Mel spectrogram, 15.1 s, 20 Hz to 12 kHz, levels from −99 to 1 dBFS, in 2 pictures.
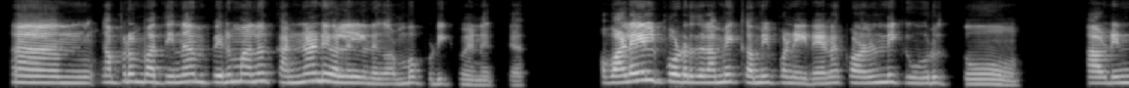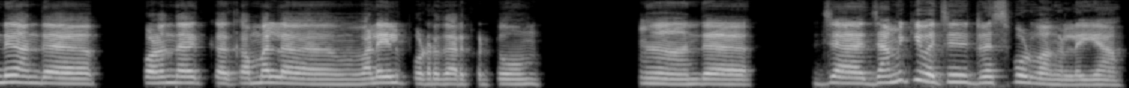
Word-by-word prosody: ஆம் 240 Hz, -2 st, +5 dB, 0.3 s
அப்பறம் 285 Hz, +2 st, -4 dB
பார்த்தீங்கன்னா, 265 Hz, +1 st, 0 dB
பெரும்பாலும் 285 Hz, +3 st, -1 dB
கண்ணாடி 290 Hz, +6 st, +3 dB
வளையல் 235 Hz, -2 st, +3 dB
எனக்கு 195 Hz, -1 st, -6 dB
ரொம்ப 220 Hz, +3 st, -8 dB
புடிக்கும் 190 Hz, -2 st, -9 dB
எனக்கு. 160 Hz, -1 st, -13 dB, 0.7 s
வளையல் 300 Hz, +4 st, +9 dB
போட்றது 265 Hz, -3 st, 0 dB
எல்லாமே 245 Hz, +3 st, +1 dB
கம்மி 245 Hz, +2 st, -2 dB
பண்ணிட்டேன். 210 Hz, -3 st, +1 dB
ஏன்னா, 230 Hz, -, -5 dB
"கொழந்தைக்கு 230 Hz, +1 st, -3 dB
உறுத்தும்." 190 Hz, -5 st, -8 dB, 0.6 s
அப்படீன்ட்டு 230 Hz, +4 st, +1 dB
அந்த 220 Hz, -1 st, -1 dB, 0.6 s
கொழந்த 230 Hz, +1 st, +1 dB, 0.2 s
க 210 Hz, -, 0 dB
கம்மல, 225 Hz, +1 st, 0 dB, 0.5 s
வளையல் 230 Hz, +2 st, +3 dB
போடுறதா 195 Hz, -1 st, -3 dB
இருக்கட்டும், 190 Hz, +1 st, -8 dB, 0.8 s
ம் 200 Hz, -1 st, +1 dB
அந்த 195 Hz, +1 st, -1 dB, 0.8 s
ஜ -, -, -1 dB, 0.3 s
ஜமிக்கி 295 Hz, +8 st, +2 dB
வச்சு 270 Hz, +1 st, 0 dB, 0.2 s
ட்ரெஸ் 235 Hz, +2 st, -4 dB
போடுவாங்க 200 Hz, -8 st, -3 dB
இல்லையா? 170 Hz, 0 st, -1 dB
230 Hz, 135 wpm, -23 LUFS, 195-255 Hz, 0.8 s, வளையல்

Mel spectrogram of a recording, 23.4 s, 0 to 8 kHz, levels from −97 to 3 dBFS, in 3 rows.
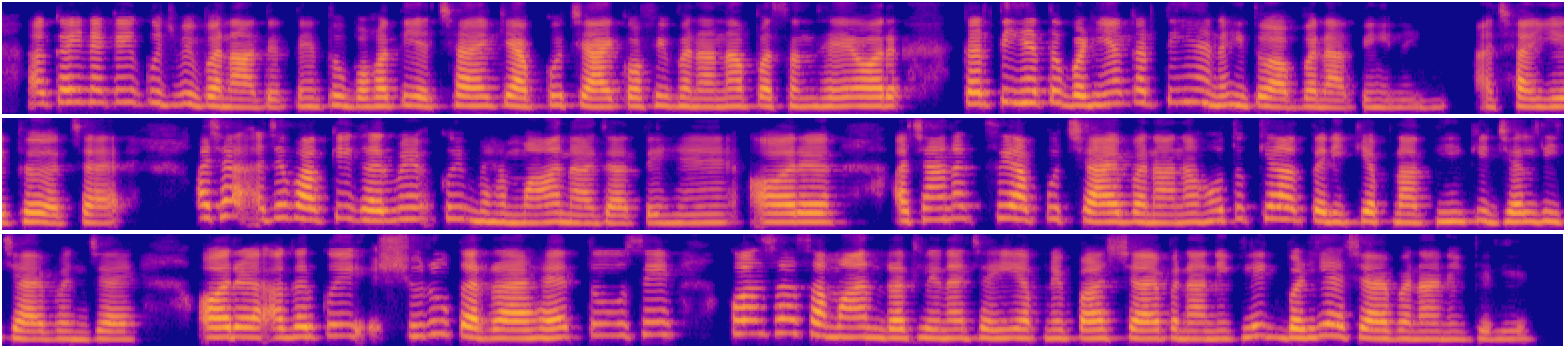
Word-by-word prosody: अ, 300 Hz, -, -1 dB
कहीं 335 Hz, +2 st, 0 dB
न 330 Hz, -, +1 dB
कहीं 330 Hz, 0 st, -4 dB
कुछ 300 Hz, -4 st, -8 dB
भी 285 Hz, -, -4 dB
बना 220 Hz, -4 st, +2 dB
देते 205 Hz, +2 st, -9 dB
हैं। 220 Hz, -1 st, -6 dB
तो 255 Hz, 0 st, -2 dB
बहुत 230 Hz, +2 st, 0 dB
ही 245 Hz, -, 0 dB
अच्छा 235 Hz, +3 st, +1 dB
है 240 Hz, 0 st, +3 dB
कि 250 Hz, -, 0 dB
आपको 230 Hz, +2 st, +3 dB
चाय-कॉफ़ी 230 Hz, 0 st, +2 dB
बनाना 225 Hz, -1 st, 0 dB
पसंद 225 Hz, 0 st, -1 dB
है, 230 Hz, +1 st, 0 dB
और 235 Hz, 0 st, +5 dB, 0.4 s
करती 300 Hz, +2 st, +1 dB
हैं 320 Hz, 0 st, +2 dB
तो 320 Hz, -, -1 dB
बढ़िया 260 Hz, +3 st, +2 dB
करती 320 Hz, +1 st, -4 dB
हैं, 325 Hz, -4 st, -4 dB
नहीं 255 Hz, 0 st, -2 dB
तो 240 Hz, 0 st, +1 dB
आप 210 Hz, -1 st, +3 dB
बनाती 200 Hz, -1 st, -2 dB
ही 195 Hz, -, -10 dB
नहीं। 200 Hz, 0 st, -16 dB, 0.2 s
अच्छा, 225 Hz, +2 st, -1 dB
ये 215 Hz, +1 st, -2 dB
तो 240 Hz, -1 st, +4 dB
अच्छा 210 Hz, +2 st, -1 dB
है। 210 Hz, -, -2 dB, 0.4 s
अच्छा 380 Hz, +4 st, +1 dB
अ, -, -, -4 dB
जब 345 Hz, +1 st, -4 dB
आपके 305 Hz, +2 st, +3 dB
घर 270 Hz, -2 st, +3 dB
में 310 Hz, +1 st, -4 dB
कोई 320 Hz, -1 st, -7 dB
मेहमान 230 Hz, -3 st, -1 dB
आ 205 Hz, 0 st, -1 dB
जाते 205 Hz, +1 st, -4 dB
हैं 220 Hz, +1 st, -7 dB, 0.2 s
और 235 Hz, 0 st, +5 dB, 0.5 s
अचानक 300 Hz, +5 st, -1 dB
से 340 Hz, -1 st, -2 dB
आपको 305 Hz, +1 st, +2 dB
चाय 240 Hz, -5 st, +4 dB
बनाना 220 Hz, 0 st, -1 dB
हो, 255 Hz, +3 st, -3 dB
तो 315 Hz, +3 st, -11 dB
क्या 315 Hz, 0 st, +2 dB
तरीके 250 Hz, -1 st, +2 dB
अपनाती 235 Hz, 0 st, -2 dB
हैं 245 Hz, -, -3 dB
कि 260 Hz, -, -4 dB
जल्दी 240 Hz, 0 st, +1 dB
चाय 210 Hz, -3 st, +2 dB
बन 205 Hz, -1 st, -6 dB
जाए? 205 Hz, -1 st, -2 dB, 0.3 s
और 255 Hz, 0 st, +7 dB
अगर 255 Hz, +1 st, +3 dB
कोई 295 Hz, +9 st, -4 dB
शुरू 310 Hz, +4 st, -7 dB
कर 250 Hz, -2 st, +8 dB
रहा 230 Hz, 0 st, +5 dB
है, 245 Hz, -, +5 dB
तो 260 Hz, +4 st, -12 dB
उसे 325 Hz, +3 st, -6 dB, 0.3 s
कौन-सा 355 Hz, +1 st, 0 dB
सामान 260 Hz, -7 st, +2 dB
रख 235 Hz, +1 st, +2 dB
लेना 230 Hz, -1 st, -1 dB
चाहिए 235 Hz, 0 st, -2 dB
अपने 230 Hz, 0 st, -2 dB
पास 230 Hz, 0 st, +2 dB
चाय 220 Hz, -2 st, +4 dB
बनाने 215 Hz, -1 st, -2 dB
के 250 Hz, -, -8 dB
लिए 280 Hz, 0 st, -2 dB
एक 245 Hz, -, -8 dB
बढ़िया 255 Hz, +4 st, +3 dB
चाय 230 Hz, -4 st, +3 dB
बनाने 210 Hz, -2 st, -3 dB
के 215 Hz, 0 st, -8 dB
लिए? 215 Hz, 0 st, -12 dB
240 Hz, 235 wpm, -24 LUFS, 220-285 Hz, 0.5 s, कर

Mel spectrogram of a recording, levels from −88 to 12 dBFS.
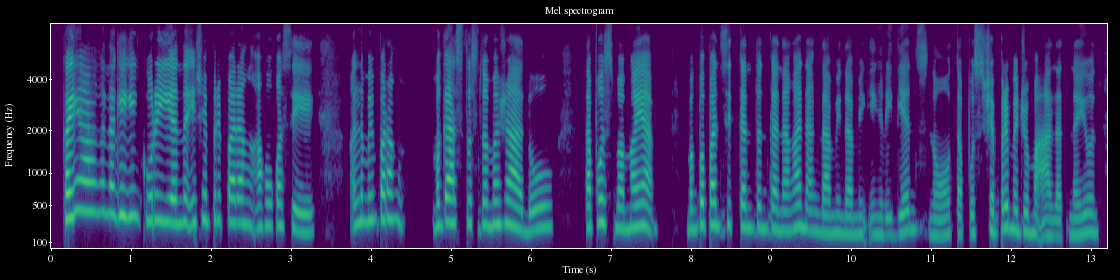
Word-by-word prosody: Kaya 370 Hz, +7 st, +8 dB, 0.2 s
nga! -, -, -3 dB
Nagiging 370 Hz, -1 st, +3 dB
Korean 315 Hz, -3 st, +3 dB
na 290 Hz, -, +2 dB
eh. 290 Hz, -, -1 dB
Siyempre 320 Hz, 0 st, -4 dB
parang 295 Hz, -3 st, +2 dB
ako 260 Hz, +2 st, -3 dB
kasi, 225 Hz, -7 st, -1 dB, 0.5 s
alam 280 Hz, +5 st, -2 dB
mo 310 Hz, -, -2 dB
yung 325 Hz, -, -3 dB
parang, 330 Hz, 0 st, +3 dB, 0.5 s
magastos 290 Hz, +1 st, +3 dB
na 270 Hz, -, +1 dB
masyado. 250 Hz, -4 st, +1 dB, 0.4 s
Tapos 280 Hz, +4 st, +1 dB
mamaya 245 Hz, +1 st, +3 dB, 0.4 s
magpa-pansit 270 Hz, +3 st, 0 dB
canton 240 Hz, -2 st, -2 dB
ka 235 Hz, -, +1 dB
na 215 Hz, -1 st, -2 dB
nga, 250 Hz, +2 st, +2 dB
na 220 Hz, -3 st, -3 dB
ang 205 Hz, -, -10 dB
dami-daming 185 Hz, -1 st, -4 dB
ingredients, 180 Hz, +6 st, -8 dB
'no? 170 Hz, +1 st, -6 dB
Tapos, 190 Hz, +1 st, -6 dB
siyempre 210 Hz, +3 st, 0 dB
medyo 210 Hz, -5 st, -2 dB
maalat 165 Hz, -3 st, -2 dB
na 170 Hz, -, -5 dB
yun. 195 Hz, +3 st, -5 dB
245 Hz, 160 wpm, -23 LUFS, 200-290 Hz, 0.5 s, Kaya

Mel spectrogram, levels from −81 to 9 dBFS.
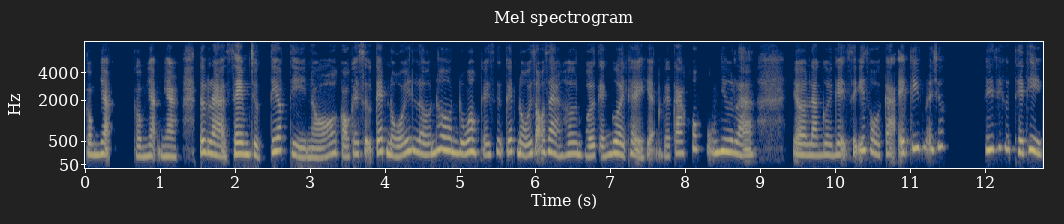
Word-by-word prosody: công 220 Hz, -1 st, -1 dB
nhận, 235 Hz, -, +2 dB, 0.3 s
công 190 Hz, -1 st, -3 dB
nhận 200 Hz, +1 st, -1 dB
nha. 195 Hz, -2 st, 0 dB, 0.3 s
Tức 260 Hz, -1 st, +5 dB
là 230 Hz, -5 st, +3 dB
xem 230 Hz, -1 st, +4 dB
trực 210 Hz, -5 st, -4 dB
tiếp 280 Hz, +2 st, +4 dB
thì 195 Hz, -8 st, -1 dB
nó 175 Hz, +7 st, -2 dB
có 190 Hz, -1 st, -1 dB
cái 235 Hz, +5 st, -3 dB
sự 235 Hz, -, -1 dB
kết 265 Hz, 0 st, +2 dB
nối 220 Hz, +4 st, +2 dB
lớn 245 Hz, -5 st, +1 dB
hơn, 295 Hz, -3 st, +4 dB
đúng 240 Hz, 0 st, +2 dB
không? 270 Hz, -1 st, +4 dB
Cái 220 Hz, -5 st, -4 dB
sự 255 Hz, +3 st, -5 dB
kết 260 Hz, 0 st, -1 dB
nối 225 Hz, -1 st, +1 dB
rõ 265 Hz, -, +1 dB
ràng 255 Hz, -7 st, 0 dB
hơn 230 Hz, +2 st, -2 dB
với 195 Hz, 0 st, 0 dB
cái 195 Hz, -1 st, -5 dB
người 230 Hz, 0 st, +3 dB
thể 250 Hz, -, -1 dB
hiện -, -, -3 dB
cái 195 Hz, -1 st, -6 dB
ca 245 Hz, +4 st, -1 dB
khúc 325 Hz, 0 st, -2 dB
cũng 260 Hz, -4 st, -1 dB
như 275 Hz, -1 st, +5 dB
là, 220 Hz, -, 0 dB, 0.5 s
ờ, 220 Hz, 0 st, +1 dB
là 210 Hz, -1 st, 0 dB
người 215 Hz, 0 st, -3 dB
nghệ 225 Hz, +4 st, -1 dB
sĩ 300 Hz, -, 0 dB
rồi 260 Hz, -7 st, -2 dB
cả -, -, -2 dB
ê 250 Hz, -, +3 dB
kíp 335 Hz, +7 st, 0 dB
nữa 355 Hz, -, -6 dB
chứ. 370 Hz, +1 st, -3 dB, 0.5 s
Thế 310 Hz, +1 st, +6 dB
thế 350 Hz, -, -4 dB
cứ 330 Hz, -, -1 dB
thế 260 Hz, -2 st, +2 dB
thì 295 Hz, -7 st, +5 dB
235 Hz, 260 wpm, -23 LUFS, 210-270 Hz, 0.5 s, Thế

